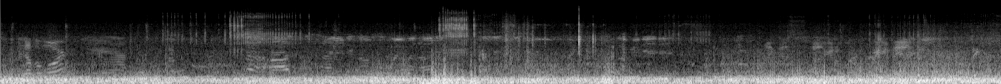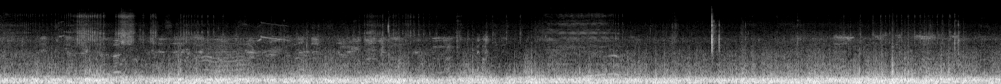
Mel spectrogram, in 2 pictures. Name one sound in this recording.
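Men talk and call out faintly over the wind.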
